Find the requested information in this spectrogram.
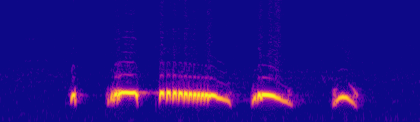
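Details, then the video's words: A single 'chìm' lure coo of a spotted dove, used to call others in: one short note, then a long vibrating coo, followed by two separate drooping notes, clean and close with no other sounds. "tiếng chìm cu gáy"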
